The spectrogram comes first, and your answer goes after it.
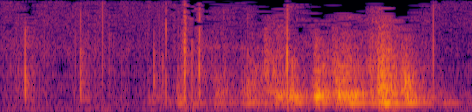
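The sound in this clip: A window is opened in a radio drama sound effect. A few light wooden knocks lead into a soft, scraping slide that grows slightly louder toward the end.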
